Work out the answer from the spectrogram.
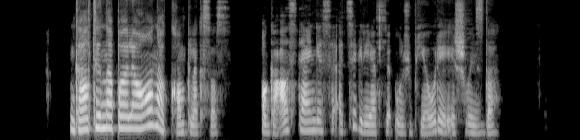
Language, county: Lithuanian, Kaunas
